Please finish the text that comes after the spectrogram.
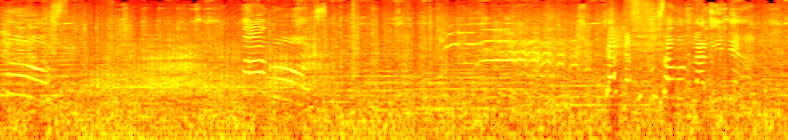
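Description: Horses gallop and neigh in a Spanish-language animated children's series about gladiators. Several loud whinnies rise over rapid clip-clopping hooves, mixed with shouting voices and a crash.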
